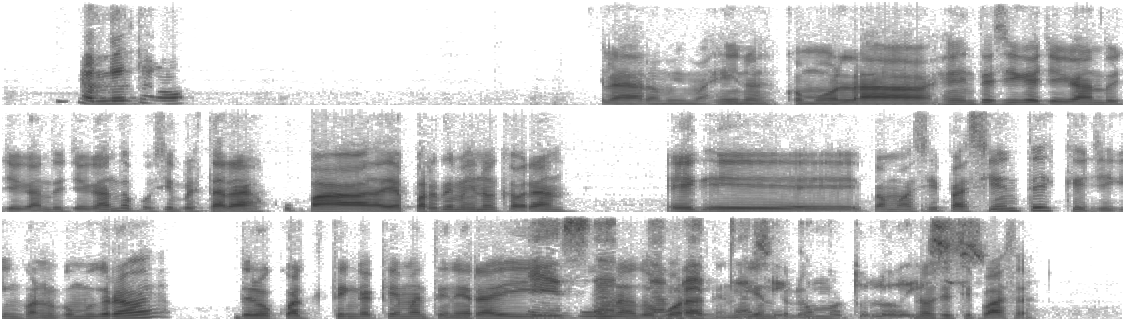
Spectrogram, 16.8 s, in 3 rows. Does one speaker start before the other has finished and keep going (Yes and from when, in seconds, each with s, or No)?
Yes, from 13.8 s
